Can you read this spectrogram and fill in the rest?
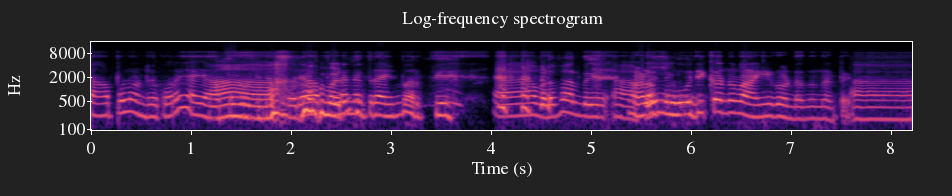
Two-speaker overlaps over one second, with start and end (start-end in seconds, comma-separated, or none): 1.3-2.7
